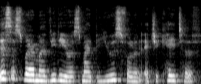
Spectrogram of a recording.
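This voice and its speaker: Speaking in a German accent, a woman keeps a moderate pace and a fairly high pitch. Her intonation stays fairly even. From Germany. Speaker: language teacher. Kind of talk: tutorial.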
